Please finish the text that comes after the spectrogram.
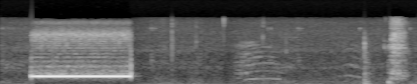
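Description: A single loud, steady ringback tone of an outgoing phone call sounds for about a second, then stops, leaving quiet room noise with faint meow-like sounds and soft rustles.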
